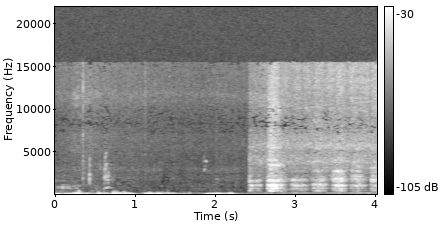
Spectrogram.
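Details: Dobermann named Jeff outdoors in the last sunshine at summer's end, a dog who loves getting wet. Low thumping handling or wind noise first, then quick rhythmic breathy panting bursts about three per second.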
